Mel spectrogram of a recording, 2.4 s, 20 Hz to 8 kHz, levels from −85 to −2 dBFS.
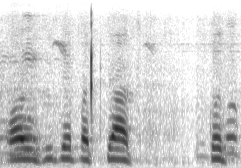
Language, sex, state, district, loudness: Hindi, male, Madhya Pradesh, Bhopal, -25 LUFS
